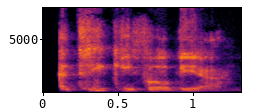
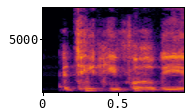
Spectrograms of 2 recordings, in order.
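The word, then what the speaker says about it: atychiphobia: is definitely a phobia of mine it's called atii phobia and yes I looked up how to pronounce it because I wanted to make sure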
